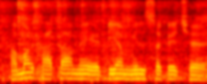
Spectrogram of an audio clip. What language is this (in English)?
Maithili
